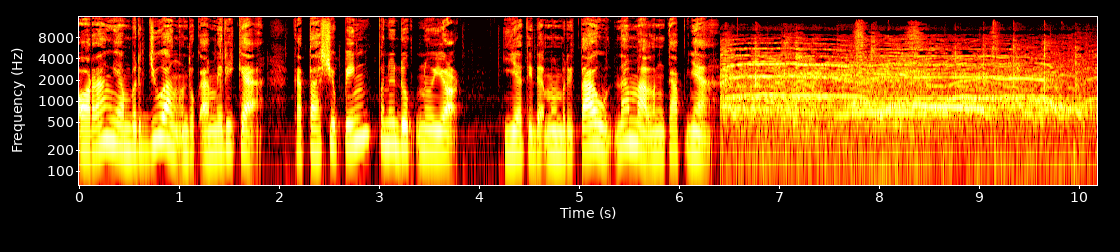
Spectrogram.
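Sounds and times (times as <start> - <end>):
speech: 0.0 - 6.4
large crowd cheering outdoors in the street: 6.4 - 10.1.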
